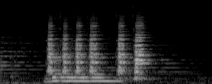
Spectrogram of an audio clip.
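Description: Keyboard playing a short riff in C major: a few quick repeated notes over a held low note, starting about half a second in and dying away after about a second. It is the song's horn line, mi-mi-fa (E-E-F).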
